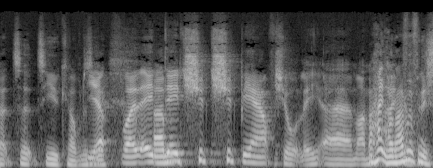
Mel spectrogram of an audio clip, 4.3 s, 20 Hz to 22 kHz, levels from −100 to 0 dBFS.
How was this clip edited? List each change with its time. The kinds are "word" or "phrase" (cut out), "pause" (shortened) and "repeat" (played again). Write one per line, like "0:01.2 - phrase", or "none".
0:02.1 - repeat
0:02.7 - word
